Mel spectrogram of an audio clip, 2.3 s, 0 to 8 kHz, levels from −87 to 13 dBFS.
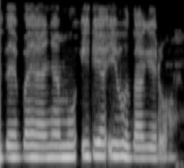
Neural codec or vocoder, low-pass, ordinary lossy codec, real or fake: codec, 16 kHz, 16 kbps, FunCodec, trained on LibriTTS, 50 frames a second; 7.2 kHz; none; fake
